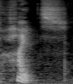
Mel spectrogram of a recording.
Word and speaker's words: height: like height and height so height you have a fear of heights that word is pronounced height if you dislike something the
